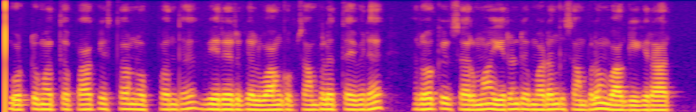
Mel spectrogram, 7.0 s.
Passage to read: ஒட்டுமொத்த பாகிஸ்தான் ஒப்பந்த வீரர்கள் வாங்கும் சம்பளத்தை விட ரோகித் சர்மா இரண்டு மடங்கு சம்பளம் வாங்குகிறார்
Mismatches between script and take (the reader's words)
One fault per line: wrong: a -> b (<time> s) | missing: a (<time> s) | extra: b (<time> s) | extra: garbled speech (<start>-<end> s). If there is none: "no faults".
no faults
